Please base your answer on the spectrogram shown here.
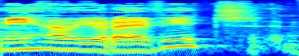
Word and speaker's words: Michal Jurewicz: I don't hurt your name yes hello I'm Mi Urich designer and founder of my nice nicely done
